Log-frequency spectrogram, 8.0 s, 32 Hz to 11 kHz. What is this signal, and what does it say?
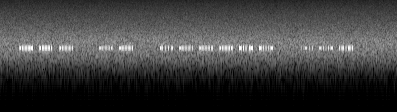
Hellschreiber (Feld-Hell, 122.5 baud), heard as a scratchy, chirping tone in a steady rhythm, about 900 Hz, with radio static, fading and a narrow filter. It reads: G6C DE VE5OMH TNX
